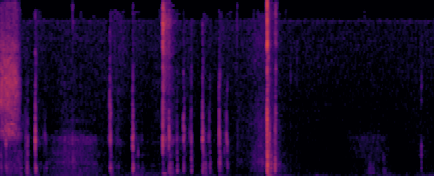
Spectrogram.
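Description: Faint keystrokes on a computer keyboard as a password is typed in: a few scattered clicks, one a little louder about two-thirds of the way through.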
